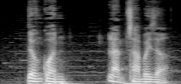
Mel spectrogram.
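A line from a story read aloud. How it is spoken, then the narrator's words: Soft whispered question. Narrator (Vietnamese): Hồ Bất Quy thì thào hỏi khẽ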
